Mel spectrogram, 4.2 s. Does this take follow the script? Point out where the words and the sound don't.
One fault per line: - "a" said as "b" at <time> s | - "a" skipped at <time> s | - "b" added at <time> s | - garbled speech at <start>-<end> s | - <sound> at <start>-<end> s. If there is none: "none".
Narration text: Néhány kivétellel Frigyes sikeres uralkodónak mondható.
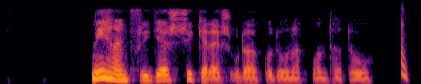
- "kivétellel" skipped at 1.3 s
- chirp at 4.0-4.1 s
